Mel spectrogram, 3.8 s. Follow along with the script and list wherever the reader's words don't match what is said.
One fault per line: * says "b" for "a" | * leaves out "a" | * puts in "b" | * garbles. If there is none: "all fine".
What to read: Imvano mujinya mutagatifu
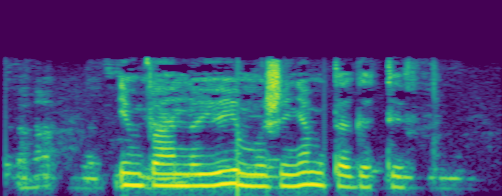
* puts in "y'uyu"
